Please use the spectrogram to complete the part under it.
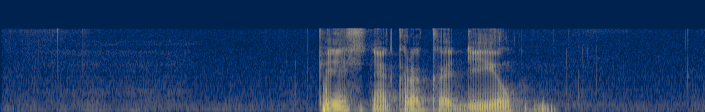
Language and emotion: Russian, sad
